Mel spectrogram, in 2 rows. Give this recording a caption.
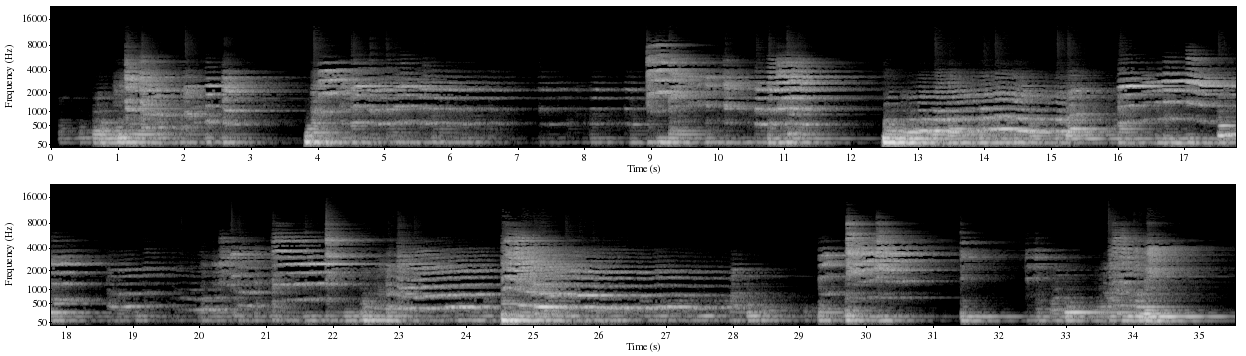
What is wrong with these kittens??! o_o
Don't mess with them, I think they're from hell.
This used to be a guitar once. I love my Pod x3.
